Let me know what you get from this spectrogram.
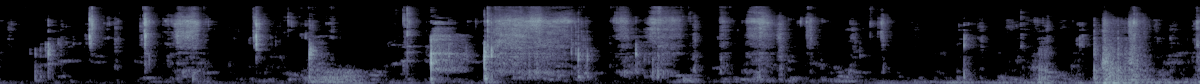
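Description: Close-up eating sounds: a person chewing with wet mouth clicks and smacks, eating rice and curry by hand. A longer noisy stretch comes about five seconds in.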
